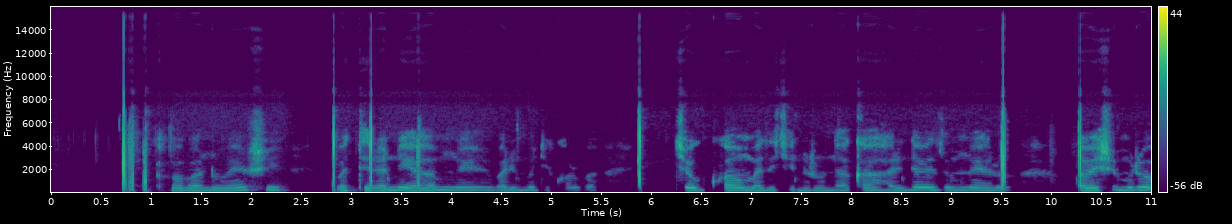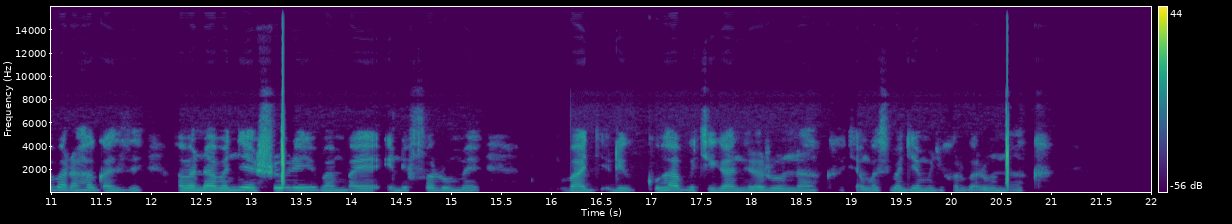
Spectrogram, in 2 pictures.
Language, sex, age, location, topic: Kinyarwanda, female, 25-35, Nyagatare, health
